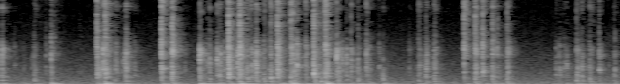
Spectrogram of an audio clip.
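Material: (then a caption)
Plastic. A full-size white and mint plastic computer keyboard with a hollow housing sits on a wooden desk and is typed on with fingertips. Rapid, irregular bursts of key taps come in short flurries separated by brief pauses. Each tap gives a bright, dry click over a low hollow thump that dies away almost instantly.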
